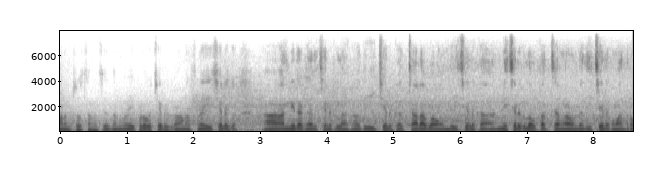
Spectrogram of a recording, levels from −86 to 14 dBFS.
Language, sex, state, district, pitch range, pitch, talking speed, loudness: Telugu, male, Andhra Pradesh, Chittoor, 115-120 Hz, 115 Hz, 190 wpm, -18 LUFS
